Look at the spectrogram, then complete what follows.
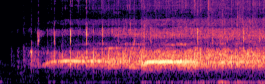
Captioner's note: applause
